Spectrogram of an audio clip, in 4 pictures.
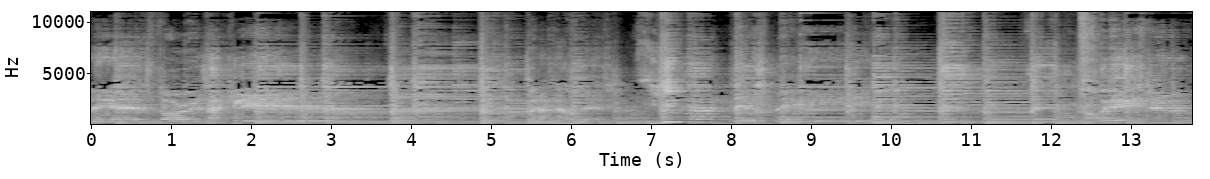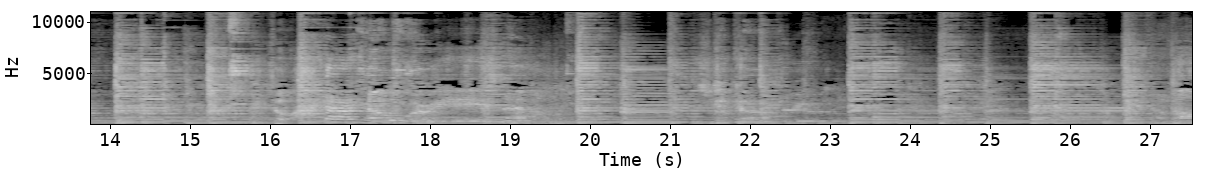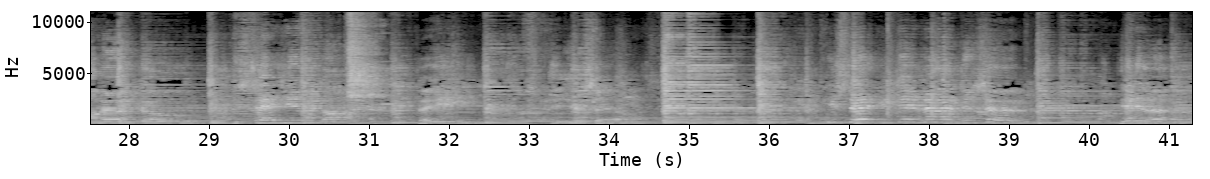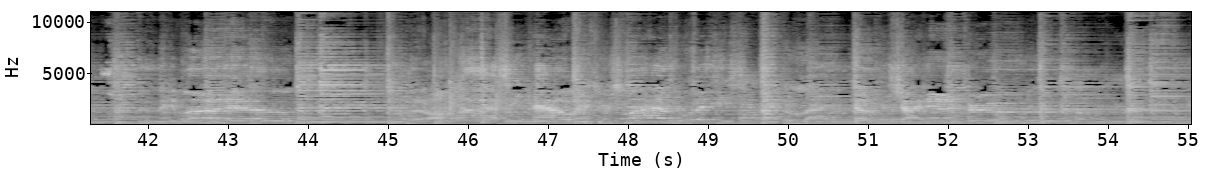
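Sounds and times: acoustic guitar strumming: 0.0s - 55.0s
man singing: 0.0s - 55.0s.

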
